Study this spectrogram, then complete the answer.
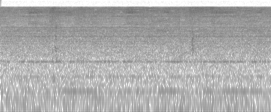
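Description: A windscreen wiper swishes across the glass.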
